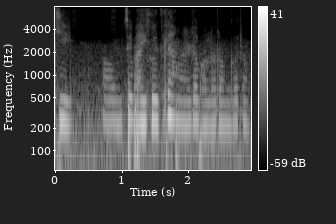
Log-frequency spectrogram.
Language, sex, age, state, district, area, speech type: Odia, female, 18-30, Odisha, Sundergarh, urban, spontaneous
